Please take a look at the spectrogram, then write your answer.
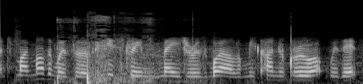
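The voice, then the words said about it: British accent. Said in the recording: “You have a beautiful accent. ... I've always loved the British accent, and it's just something that, it's almost soothing to me.”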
